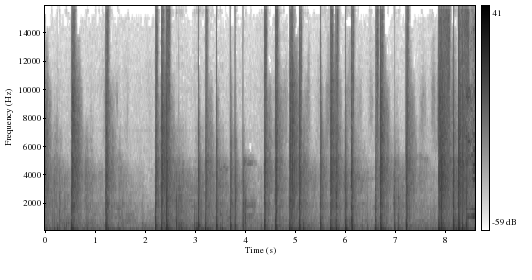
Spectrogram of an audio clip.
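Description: Fireworks display: a rapid, irregular barrage of sharp bangs from bursting aerial shells, several a second, over a continuous low rumble of overlapping reports.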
